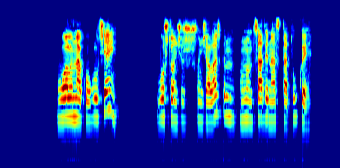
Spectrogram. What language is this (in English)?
Mari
